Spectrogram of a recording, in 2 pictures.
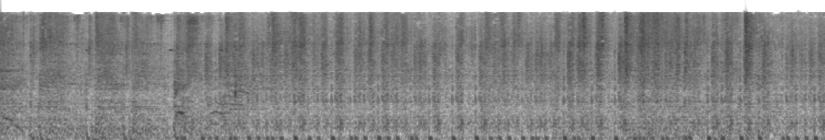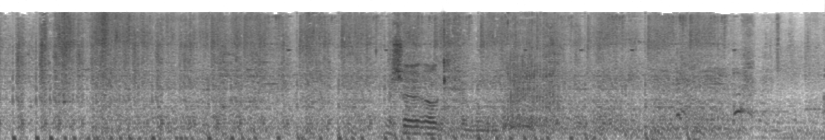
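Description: Footsteps crunch along a hard floor.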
